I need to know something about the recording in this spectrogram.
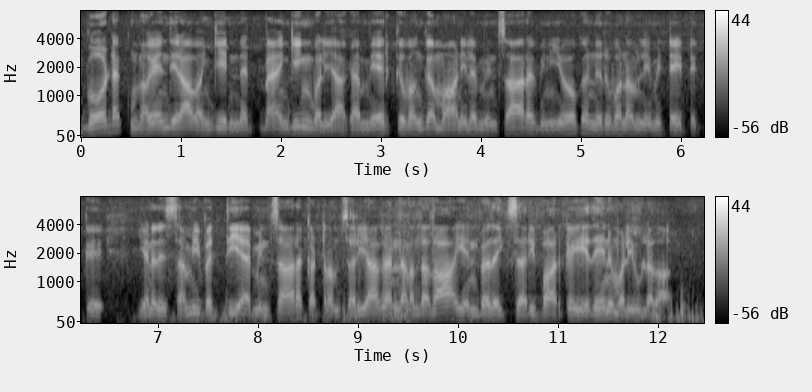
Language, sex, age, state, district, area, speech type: Tamil, male, 18-30, Tamil Nadu, Tenkasi, rural, read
